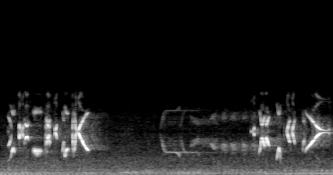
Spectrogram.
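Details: Canary song meant for training songbirds: a short burst of high, buzzy chirps and swept notes, a thin sustained whistle, then a brief trill ending in a rising whistle.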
